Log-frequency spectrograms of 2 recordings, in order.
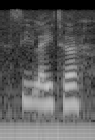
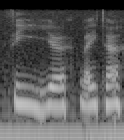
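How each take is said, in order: First: The word 'you' is merged and nearly lost. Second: The word 'you' is clearly pronounced in full. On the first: "we merge this a bit" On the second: "It is you"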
